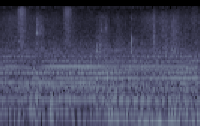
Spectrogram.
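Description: A sustained droning chord of steady held tones from the background score, with a deeper low note coming in a little past the middle.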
